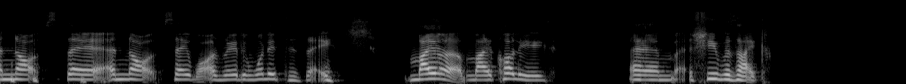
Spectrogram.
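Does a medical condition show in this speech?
Yes: cerebral palsy; all four limbs.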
